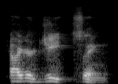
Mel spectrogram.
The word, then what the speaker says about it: Tiger Jeet Singh: Richard Hood, Tiger Jet Singh. Is that how you say it? Tiger Jeet Singh.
